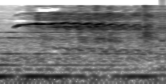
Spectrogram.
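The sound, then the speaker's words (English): A horse whinnies loudly and shrilly, its wavering cry held for over a second above a dense rumble of hooves and movement, as its rider reins it in in a dark space after charging down a tunnel. “Altisidora reins in her horse”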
